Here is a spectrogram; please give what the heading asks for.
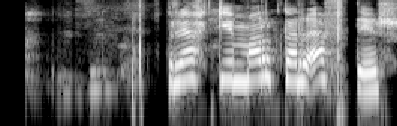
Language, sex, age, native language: Icelandic, female, 8, Icelandic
